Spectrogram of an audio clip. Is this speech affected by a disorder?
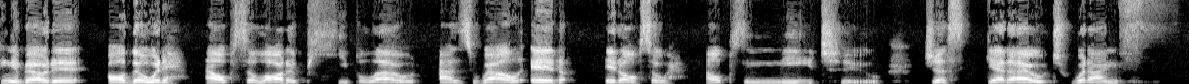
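Yes: stuttering; stutter since childhood, mild and controllable in childhood, later worsened, individual speech therapy at 16; current speech therapy with male therapist aiming to regain childhood control, breathing and singer/actor techniques; worse with stress, anxiety and adults, less when whispering, angry, alone; here repeated sounds, blocks.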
